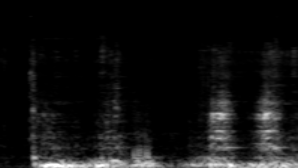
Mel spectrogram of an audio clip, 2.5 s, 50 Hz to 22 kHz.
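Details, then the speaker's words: Engine cranked for the first time in 45 years: slow, even cranking thumps with good, steady compression pulses but no firing, because there is no fuel in the fuel supply. "all right so um the engine cranks over perfectly well yeah there's compression on it and there's a good compression so we just need to um put fuel into the fuel supp"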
